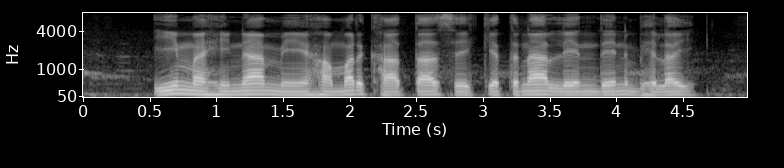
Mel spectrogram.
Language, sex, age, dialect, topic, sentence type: Magahi, male, 18-24, Western, banking, question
